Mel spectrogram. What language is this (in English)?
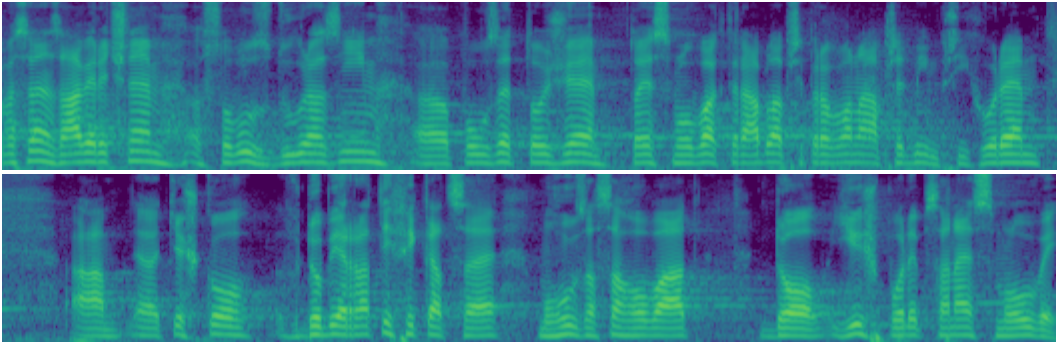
Czech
